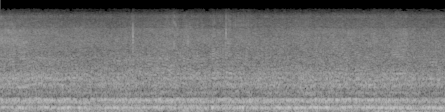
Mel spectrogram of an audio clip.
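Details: Honey bees at newly captured swarm hives, Langstroth and Warre, in a beekeeper's apiary while resources from stronger hives are added; a steady, even droning hum with layered low tones and no pauses throughout.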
